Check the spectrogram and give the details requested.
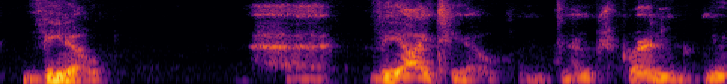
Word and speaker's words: Vito: It's because the T sound in the Italian name Vito, at least as it's pronounced in America, is considered part of the same foot. It has 2 syllables, V and toe, but they're part of the same foot, and therefore the T is flapped.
